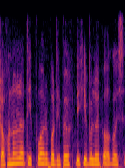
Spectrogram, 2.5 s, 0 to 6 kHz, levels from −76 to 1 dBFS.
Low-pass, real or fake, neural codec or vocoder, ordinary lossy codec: 5.4 kHz; fake; codec, 16 kHz in and 24 kHz out, 0.8 kbps, FocalCodec, streaming, 65536 codes; none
